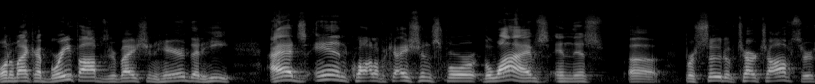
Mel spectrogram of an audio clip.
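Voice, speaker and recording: Here is a plain, everyday voice from a man with a fairly high pitch. He speaks at a moderate pace with ordinary pitch variation. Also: very clean recording, silent background. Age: 60s. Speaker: preacher. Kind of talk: sermon; reading aloud.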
